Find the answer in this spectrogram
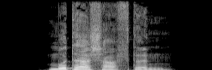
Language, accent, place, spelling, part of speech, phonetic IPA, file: German, Germany, Berlin, Mutterschaften, noun, [ˈmʊtɐˌʃaftn̩], De-Mutterschaften.ogg
- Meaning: plural of Mutterschaft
